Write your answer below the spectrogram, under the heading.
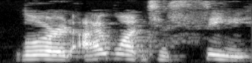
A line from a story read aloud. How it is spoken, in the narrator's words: he replied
